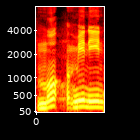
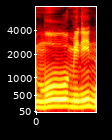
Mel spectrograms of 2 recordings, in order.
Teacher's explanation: یہ حمزہ اوپر اس کے جزم یعنی حمزہ ساکنہ جھٹکا دے کے پڑھیں گے. مؤمنین، ٹھیک ہے، مومنین نہیں پڑھیں گے، یہ واو کو نہیں پڑھنا، ٹھیک ہے.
